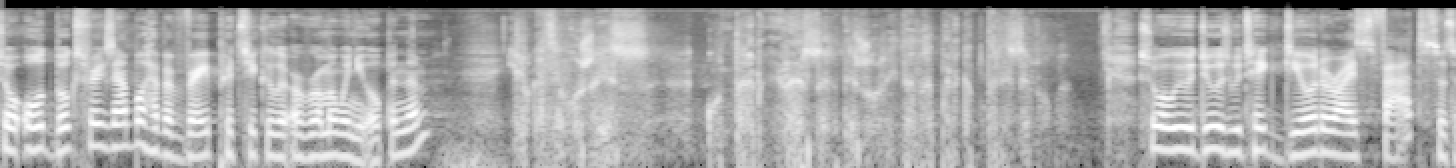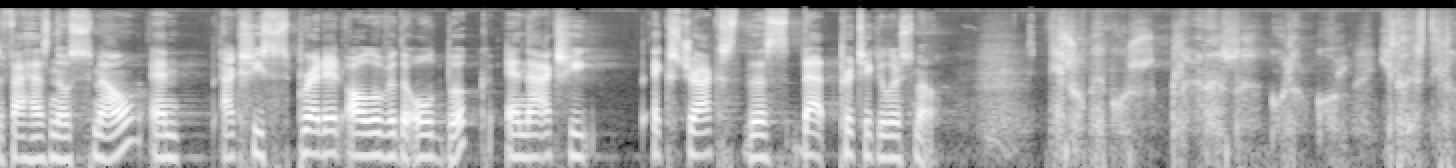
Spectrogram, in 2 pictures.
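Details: Man with the neurological disease dystonia, which in his case impairs control of his neck movements and can affect other body parts; he says he has no real tone of voice: whispered, breathy voice in dystonia.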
